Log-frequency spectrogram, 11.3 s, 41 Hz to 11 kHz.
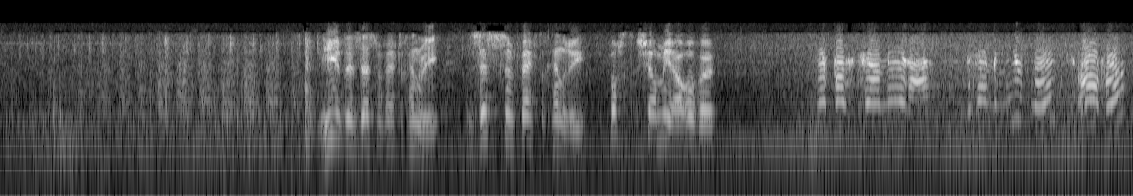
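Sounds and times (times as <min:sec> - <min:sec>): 
motor humming with faint rapid rattle: 0:00.0 - 0:08.1
speech: 0:03.2 - 0:07.3, 0:08.2 - 0:11.3.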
